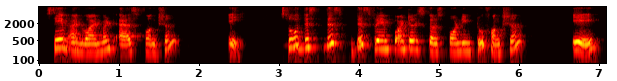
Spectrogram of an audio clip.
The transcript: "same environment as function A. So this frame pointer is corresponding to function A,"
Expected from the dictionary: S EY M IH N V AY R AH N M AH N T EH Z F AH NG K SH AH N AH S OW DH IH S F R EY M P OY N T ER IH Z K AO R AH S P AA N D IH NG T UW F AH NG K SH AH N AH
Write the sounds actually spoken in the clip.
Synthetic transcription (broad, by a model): S EY M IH N V AY AH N M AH N T EH Z F AH NG K SH AH N AH S OW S IH S F R EY M P OY N T ER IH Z K AO R AH S P AA N D IH NG T UW F AH NG K SH AH N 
